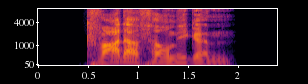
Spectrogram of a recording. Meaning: strong dative masculine/neuter singular of quaderförmig
- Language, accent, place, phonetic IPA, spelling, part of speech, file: German, Germany, Berlin, [ˈkvaːdɐˌfœʁmɪɡəm], quaderförmigem, adjective, De-quaderförmigem.ogg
